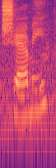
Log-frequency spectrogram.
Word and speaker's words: chamois: with a set coat chamois or a shamwock depending on whether you're using the french or believe it or not the australian pronunciation i actually looked it up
